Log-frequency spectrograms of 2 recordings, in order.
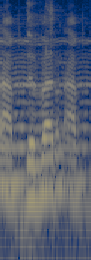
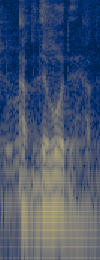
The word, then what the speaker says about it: عبد ود: چون عبد ود اون تلفظ مشهوره الله درستش عبد وده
